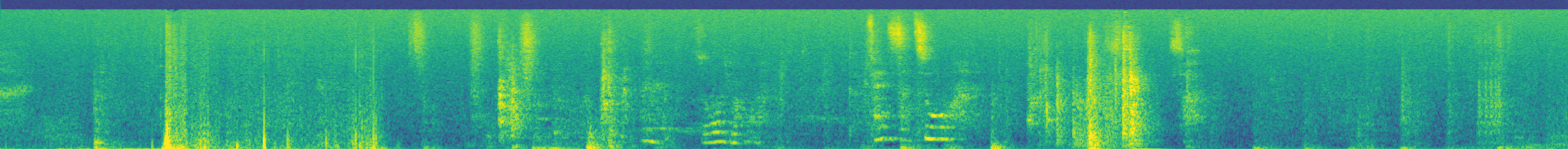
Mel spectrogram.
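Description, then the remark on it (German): Bumps and clunks of a door that the wind blew open being handled and pushed shut, with a sharp thud early on, then scattered knocks, shuffling movement and faint murmuring. “Oh, meine Tür ist aufgegangen durch den Wind. Also Moment, ich muss das hier mal kurz ändern.”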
